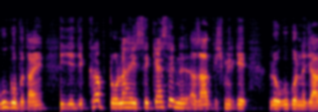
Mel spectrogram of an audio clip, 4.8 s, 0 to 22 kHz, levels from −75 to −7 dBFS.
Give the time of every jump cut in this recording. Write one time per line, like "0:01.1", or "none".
0:00.9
